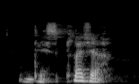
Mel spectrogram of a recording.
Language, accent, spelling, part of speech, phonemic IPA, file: English, Southern England, displeasure, noun / verb, /dɪsˈplɛʒə/, LL-Q1860 (eng)-displeasure.wav
- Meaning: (noun) 1. A feeling of being displeased with something or someone; dissatisfaction; disapproval 2. That which displeases; cause of irritation or annoyance; offence; injury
